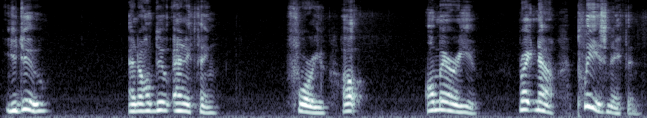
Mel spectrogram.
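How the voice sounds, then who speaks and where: A woman's voice: mid-range voice, unhurried, darkish tone, pitched above the performer's own voice, close to an everyday voice. A man voicing a tearful, desperate young woman. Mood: tearful, pleading. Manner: sobbing, stammering pleas.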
